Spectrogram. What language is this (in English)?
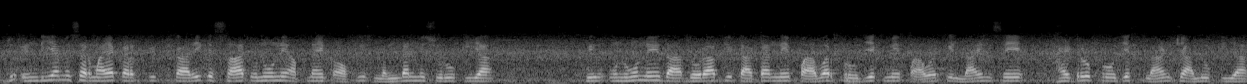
Urdu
